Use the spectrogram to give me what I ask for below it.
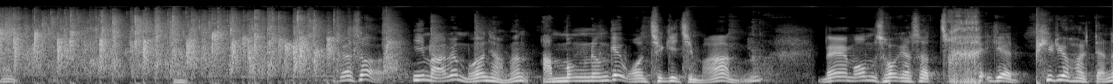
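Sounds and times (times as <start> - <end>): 
clapping: 0.0 - 4.9
speech: 3.4 - 11.1.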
